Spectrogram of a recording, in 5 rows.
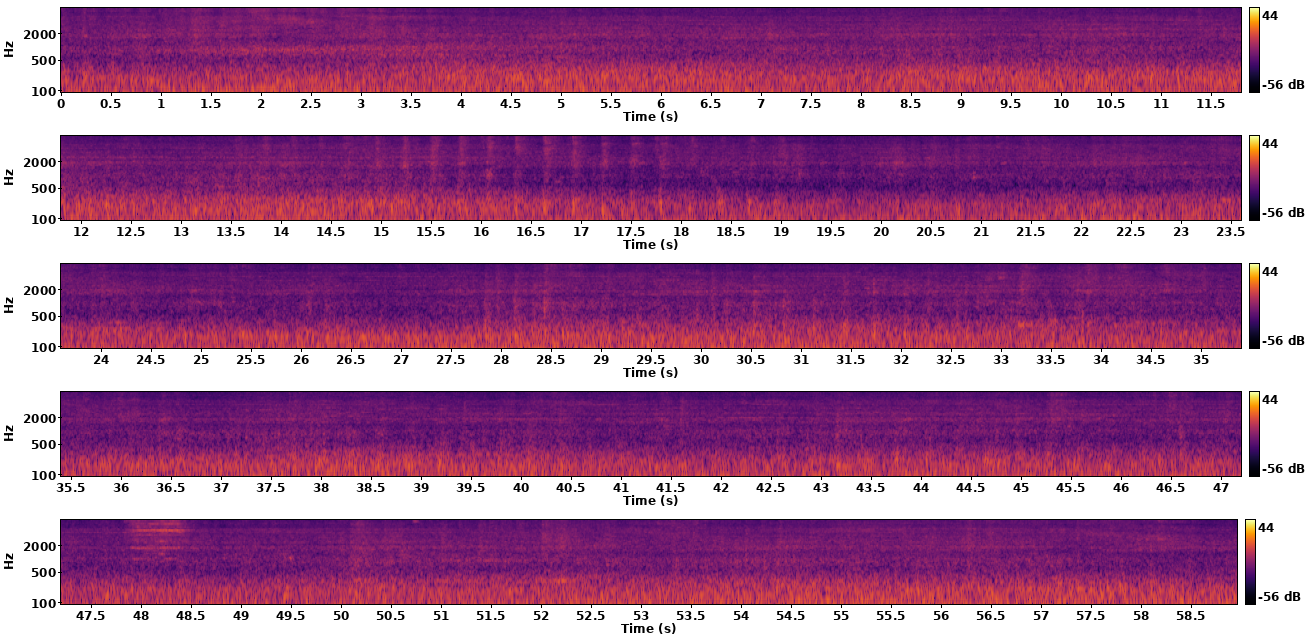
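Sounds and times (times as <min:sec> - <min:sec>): freight train wheels rumbling on rail: 0:00.0 - 0:58.9
high-pitched wheel squeal: 0:47.8 - 0:48.6.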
